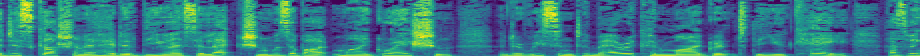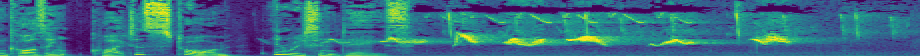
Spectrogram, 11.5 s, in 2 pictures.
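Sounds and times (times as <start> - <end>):
speech: 0.0 - 9.2
scarlet tanager song: 7.4 - 11.5.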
